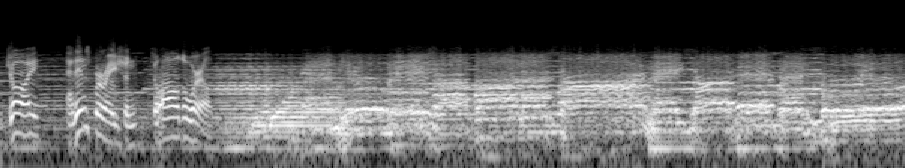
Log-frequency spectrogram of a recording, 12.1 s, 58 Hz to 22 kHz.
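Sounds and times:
choir singing held notes: 0.9s - 12.0s.

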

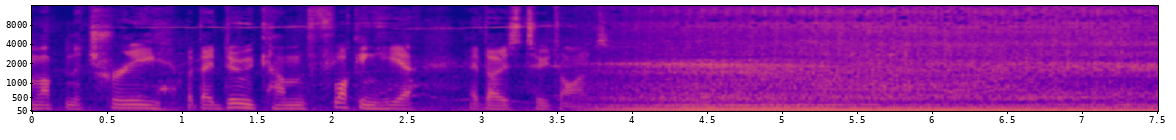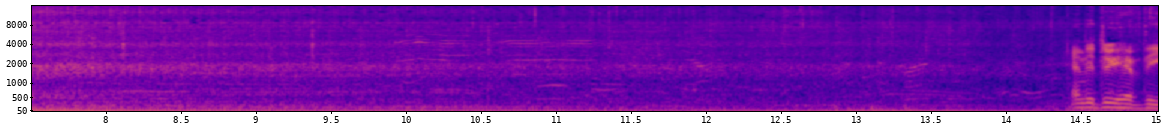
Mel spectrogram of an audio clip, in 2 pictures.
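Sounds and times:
tractor engine passing: 2.9s - 15.0s.

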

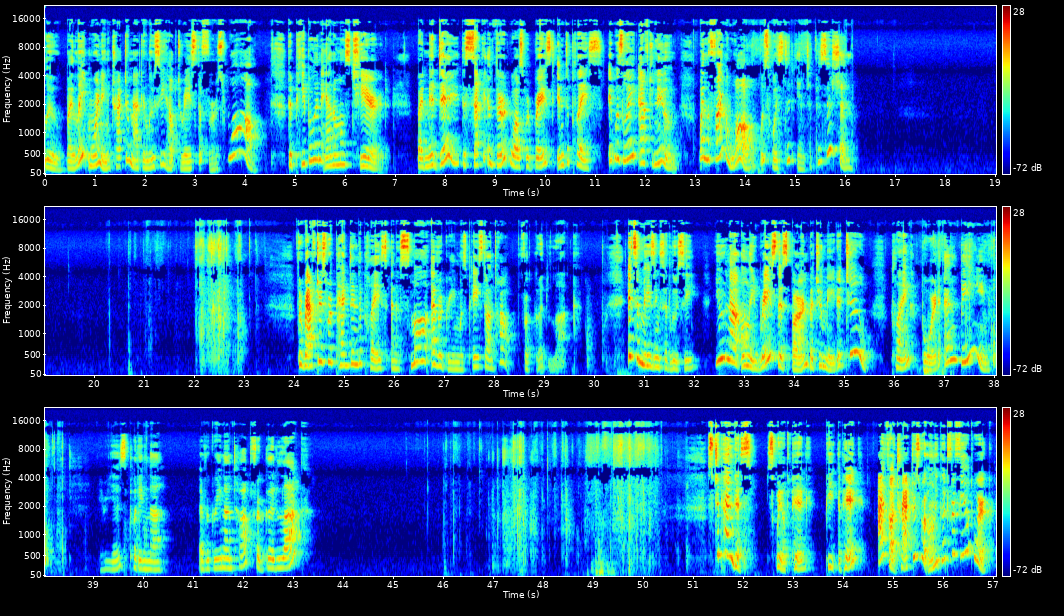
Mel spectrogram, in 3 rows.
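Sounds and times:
book pages rustling: 20.2s - 23.4s, 36.4s - 39.0s, 45.6s - 50.8s.

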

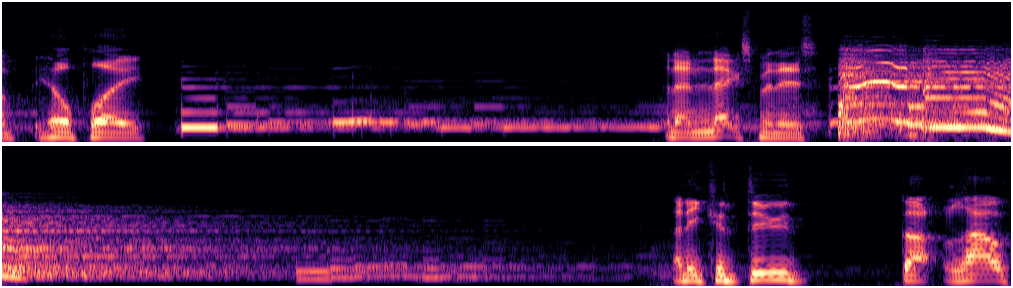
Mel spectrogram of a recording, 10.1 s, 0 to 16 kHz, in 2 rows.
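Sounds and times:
electric guitar blues phrase: 0.1s - 8.3s.

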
